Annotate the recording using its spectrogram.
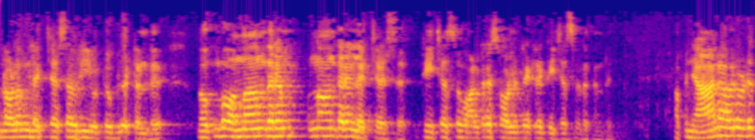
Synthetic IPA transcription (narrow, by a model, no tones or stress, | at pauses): ɳɖoːɭɐmle̞k̚t͡ɕɐrsɐoɾujuːʈjuːbleʈːuɳɖɨ | no̞ːkːumbo̞ːonːaːnt̪ɐɾɐmonːaːunt̪ɐɾɐmle̞k̚t͡ɕɐrsɨʈiːt͡ɕːɐrsɨʋɐɭɐɾe̞so̞ːɭiʈːɐʈːileʈiːt͡ɕːɐrspiɽɐkːuɳɖɨ | ɐpːoːɲaːnɐʋɐɾoːɽe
